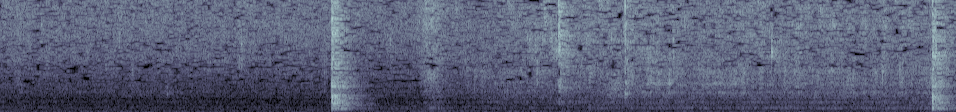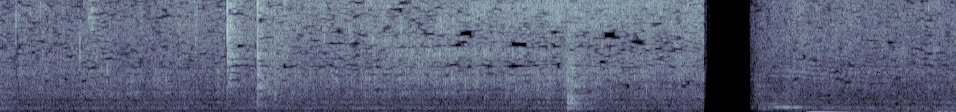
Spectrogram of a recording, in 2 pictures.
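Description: Hot oil sizzling steadily in a pressure cooker as rice and split moong dal are tipped into the fried onions and chillies, with a few sharp taps of a wooden spatula against the pot. The sound cuts out briefly a little before the end.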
